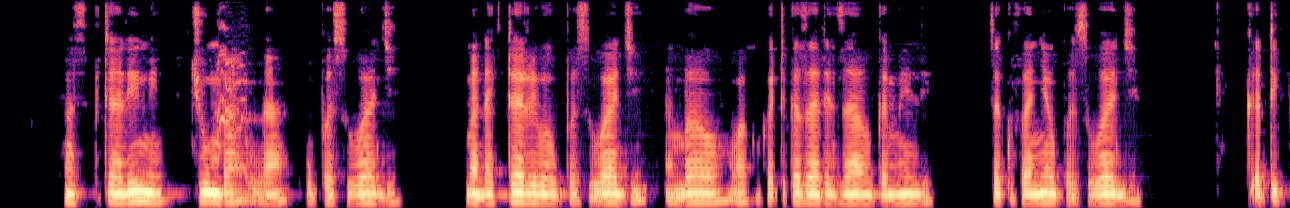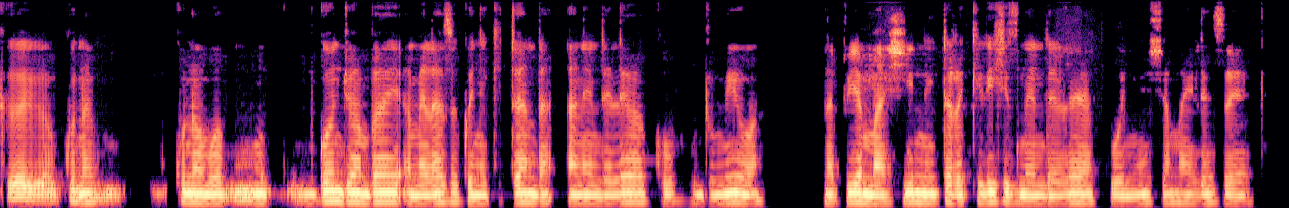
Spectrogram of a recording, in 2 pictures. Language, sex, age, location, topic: Swahili, male, 25-35, Wajir, health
